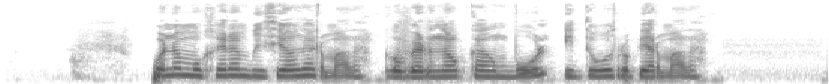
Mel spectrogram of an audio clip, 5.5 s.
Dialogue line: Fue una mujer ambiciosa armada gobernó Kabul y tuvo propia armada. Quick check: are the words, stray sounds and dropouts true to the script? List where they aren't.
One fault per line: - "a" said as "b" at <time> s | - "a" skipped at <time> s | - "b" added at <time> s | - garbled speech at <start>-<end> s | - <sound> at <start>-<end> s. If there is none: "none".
none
